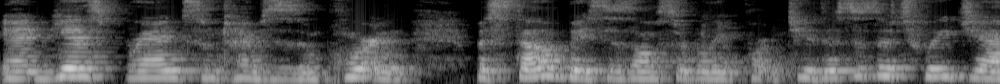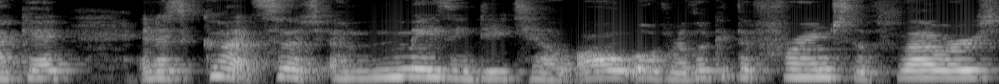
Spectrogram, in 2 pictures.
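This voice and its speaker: Her pace is fairly quick and her intonation fairly even. This woman's voice sits at a fairly high pitch. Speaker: full-time reseller and haul vlogger. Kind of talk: casual haul video.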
